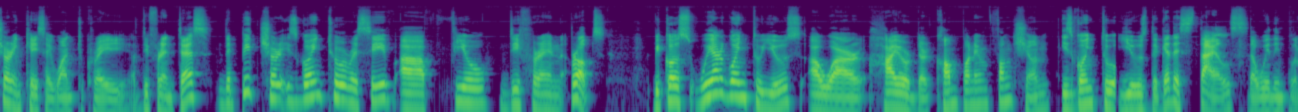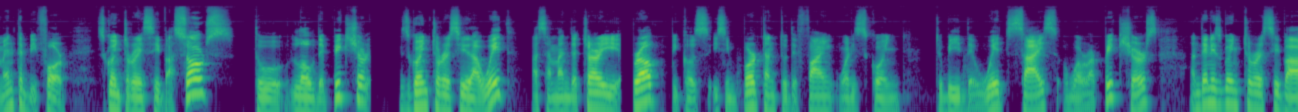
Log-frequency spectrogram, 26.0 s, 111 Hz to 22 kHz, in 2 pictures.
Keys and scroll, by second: 1.3 space, 1.5 shift+0, 2.1 BackSpace, 3.2 Return, 11.1 shift+s, 12.3 Return, 14.7 Return, 16.6 BackSpace, 18.5 Return.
